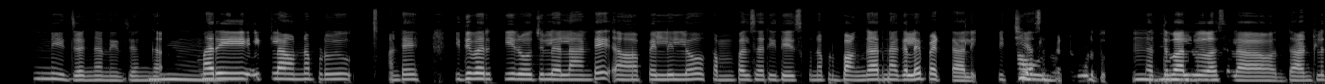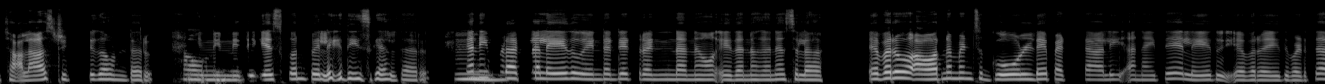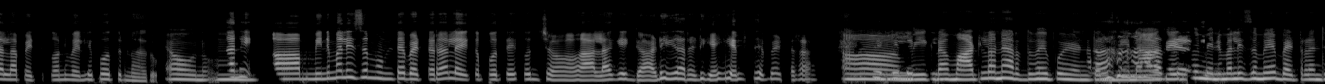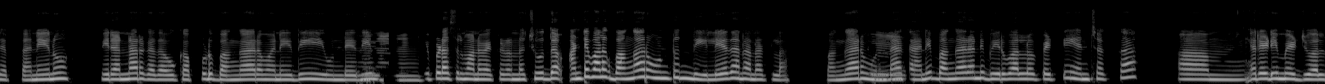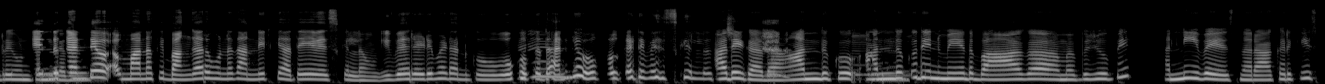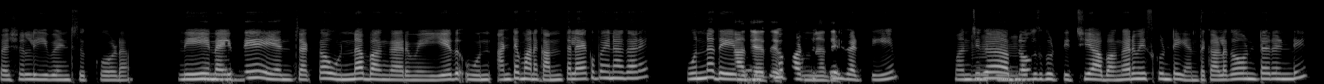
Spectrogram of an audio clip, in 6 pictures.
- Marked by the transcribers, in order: lip smack; in English: "కంపల్సరీ"; other background noise; tapping; in English: "స్ట్రిక్ట్‌గా"; chuckle; in English: "ట్రెండ్"; in English: "ఆర్నమెంట్స్"; in English: "మినిమలిజం"; in English: "బెట‌రా?"; laughing while speaking: "గాడిగా రెడీ అయ్యి యేళ్తే బెట‌రా"; in English: "రెడీ"; laughing while speaking: "అదే. అదే"; in English: "బెటర్"; in English: "రెడీమేడ్ జ్యువెల్లరీ"; in English: "రెడీమేడ్"; chuckle; in English: "స్పెషల్ ఈవెంట్స్"; in English: "బ్లౌజ్"
- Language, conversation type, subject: Telugu, podcast, సౌకర్యం కంటే స్టైల్‌కి మీరు ముందుగా ఎంత ప్రాధాన్యం ఇస్తారు?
